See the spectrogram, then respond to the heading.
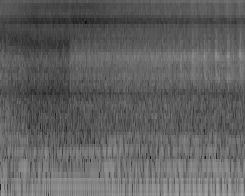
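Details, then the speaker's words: Truck that starts and idles fine but runs lopey at light throttle: deep low rumble with uneven lope about three pulses a second; owner suspects throttle position sensor, also wonders about vacuum leak. "but if I give a little bit of throttle I don't know if y'all be over here but sounds like has a cam in it which it's pretty cool but it shouldn't be doing that"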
